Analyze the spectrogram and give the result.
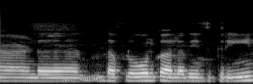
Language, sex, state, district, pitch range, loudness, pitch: English, female, Punjab, Kapurthala, 160-170 Hz, -15 LUFS, 165 Hz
